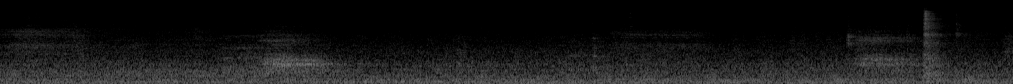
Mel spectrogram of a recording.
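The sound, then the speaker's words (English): A slow, deep breath taken as a relaxation exercise: a long, soft, airy hiss that stays steady throughout, with gentle swells near the middle and again near the end, and no talking. “When I make the circle, with practice, it triggers my mind to take a deep breath. Slow, deep breath.”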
